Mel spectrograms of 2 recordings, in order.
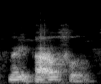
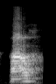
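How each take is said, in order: First: Said in the usual way. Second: "Powerful" said louder with a rise; "Powerful" repeated loud and rising for emphasis; emphatic echo. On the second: Real, not acted.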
